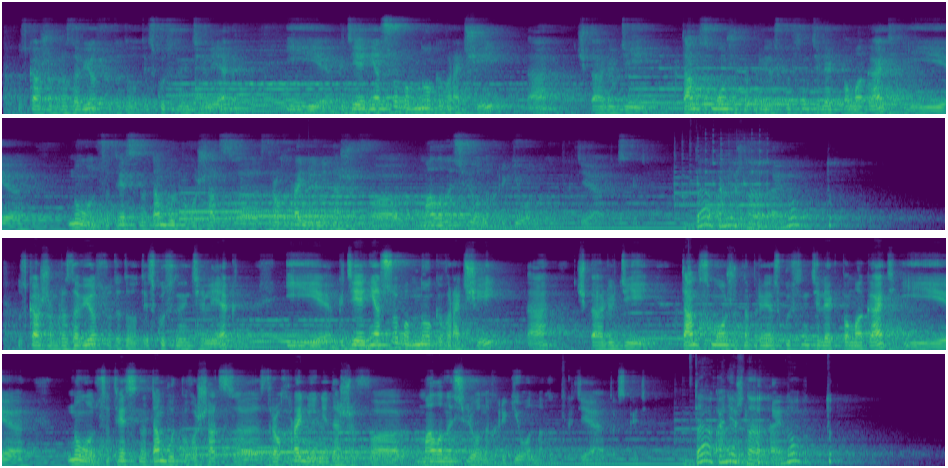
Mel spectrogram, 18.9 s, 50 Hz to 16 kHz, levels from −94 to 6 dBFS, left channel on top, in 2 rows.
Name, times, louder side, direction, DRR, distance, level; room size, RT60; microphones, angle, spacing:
voice 1, 0.2-2.3 2.6-5.0 5.2-5.5 5.8-6.5 6.8-9.7 10.1-14.9 15.2-15.5 16.6-17.3, right 3 dB, 60° right, 7 dB, 0.8 m, -26 dB
sound 1, 1.6-17.1, left 1 dB, 45° left, 0.8 m, -34 dB
voice 2, 3.3-3.7 16.2-17.7, right 3 dB, 85° right, 6 dB, 0.8 m, -28 dB
15.5 x 7.8 x 8.7 m, 2.2 s
head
